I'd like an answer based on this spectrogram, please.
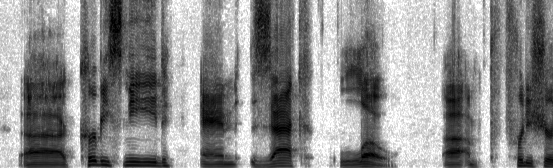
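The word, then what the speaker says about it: Logue: uh kevin smith uh kirby snead and zach lowe uh i'm pretty sure it's pronounced low even though it's like lugi like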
